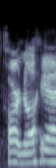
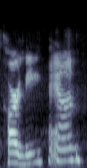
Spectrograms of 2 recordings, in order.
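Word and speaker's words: Carnehan: I thought it was caraan it's caran but you know that's just the way it's spelled not the way it's pronounced okay now you can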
